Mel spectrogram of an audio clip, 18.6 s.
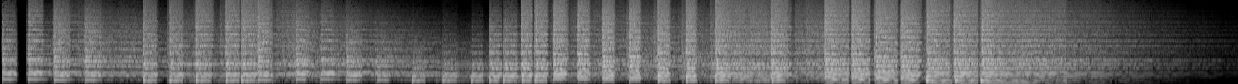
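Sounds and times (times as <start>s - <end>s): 
arpeggio: 0.0s - 16.6s.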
